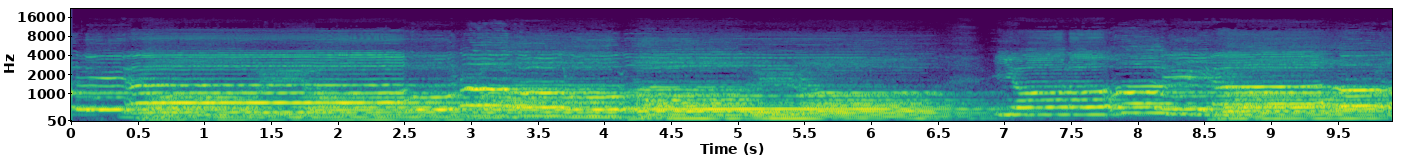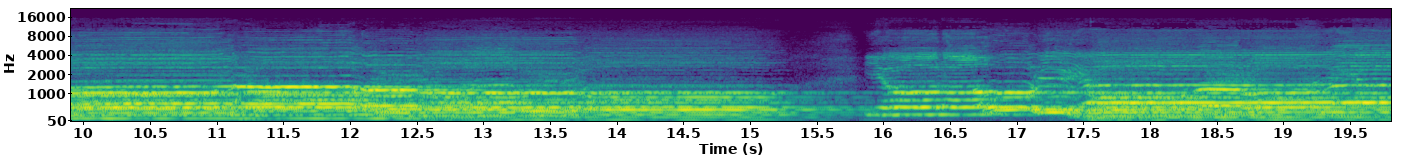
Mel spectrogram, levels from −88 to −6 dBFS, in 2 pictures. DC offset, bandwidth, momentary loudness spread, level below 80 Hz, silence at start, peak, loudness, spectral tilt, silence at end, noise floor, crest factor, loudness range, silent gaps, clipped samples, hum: under 0.1%; 10.5 kHz; 6 LU; -48 dBFS; 0 s; 0 dBFS; -13 LUFS; -7 dB/octave; 0 s; -33 dBFS; 12 dB; 5 LU; none; under 0.1%; none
